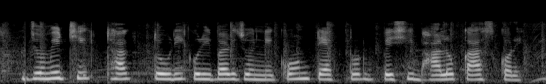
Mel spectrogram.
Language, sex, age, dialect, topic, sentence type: Bengali, female, 18-24, Rajbangshi, agriculture, question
